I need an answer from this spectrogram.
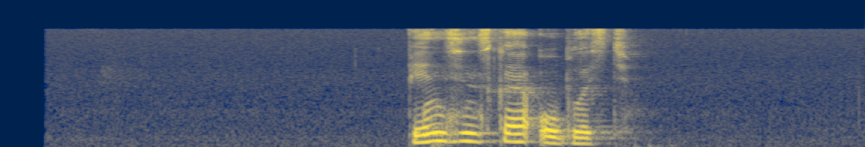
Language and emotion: Russian, neutral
